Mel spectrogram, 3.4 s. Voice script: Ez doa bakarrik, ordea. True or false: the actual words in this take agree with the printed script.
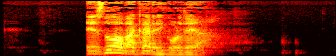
true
